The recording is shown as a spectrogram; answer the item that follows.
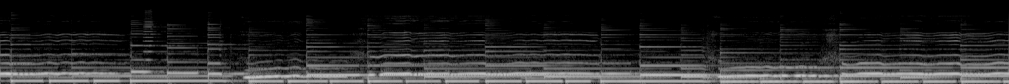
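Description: Live acoustic song: a woman sings long, wordless held notes with vibrato over an acoustic-electric guitar picked in a steady, even pattern. The guitar's bass note shifts twice.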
